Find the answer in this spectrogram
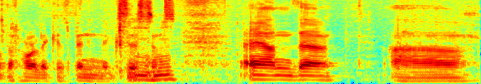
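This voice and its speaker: A man with a plain, everyday voice talks at a fairly quick pace and fairly low pitch, with ordinary pitch variation. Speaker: high school drama teacher. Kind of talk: TV interview answer.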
